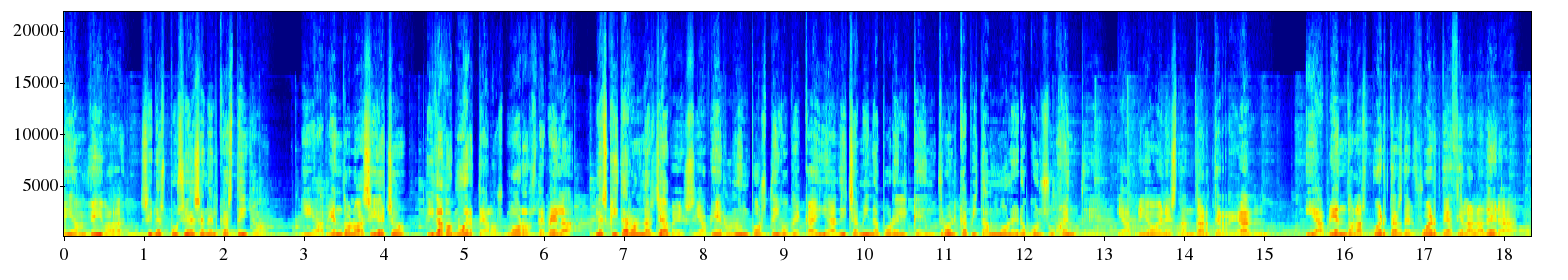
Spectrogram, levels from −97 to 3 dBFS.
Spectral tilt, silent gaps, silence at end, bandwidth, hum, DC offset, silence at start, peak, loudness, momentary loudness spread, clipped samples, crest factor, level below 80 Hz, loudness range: -5 dB/octave; none; 0 s; over 20 kHz; none; under 0.1%; 0 s; -6 dBFS; -25 LUFS; 9 LU; under 0.1%; 20 dB; -48 dBFS; 4 LU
